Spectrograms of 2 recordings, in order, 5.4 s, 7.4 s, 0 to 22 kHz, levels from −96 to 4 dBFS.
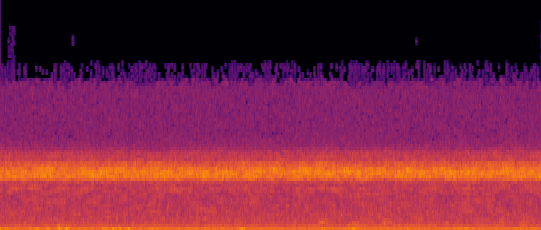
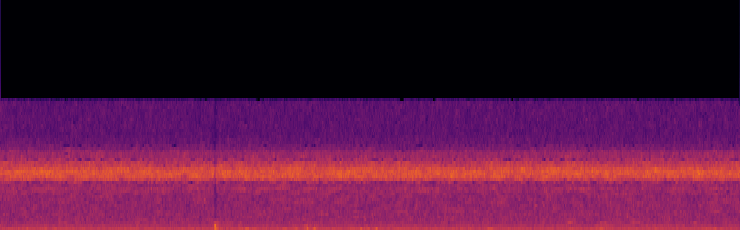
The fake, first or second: second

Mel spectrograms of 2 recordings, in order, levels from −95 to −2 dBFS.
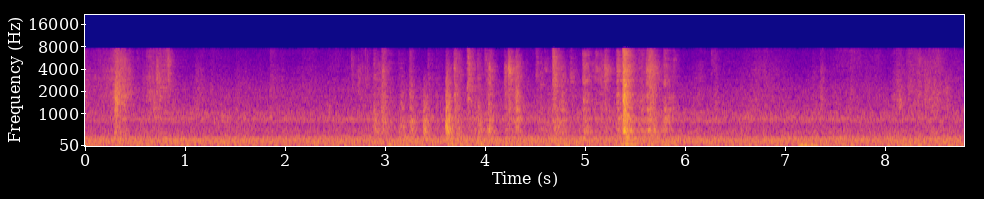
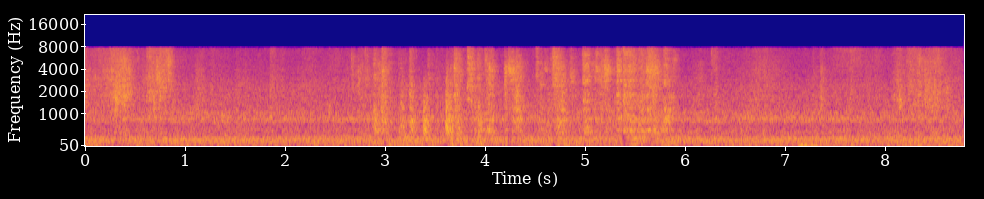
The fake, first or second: second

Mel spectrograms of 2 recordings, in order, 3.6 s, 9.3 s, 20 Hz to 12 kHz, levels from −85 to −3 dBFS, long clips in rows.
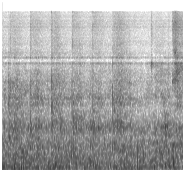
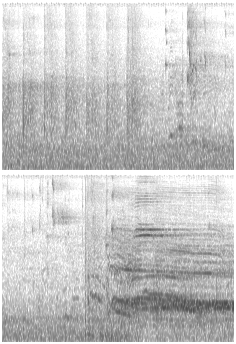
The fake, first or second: first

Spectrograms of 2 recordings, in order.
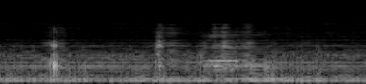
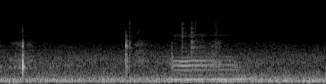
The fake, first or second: first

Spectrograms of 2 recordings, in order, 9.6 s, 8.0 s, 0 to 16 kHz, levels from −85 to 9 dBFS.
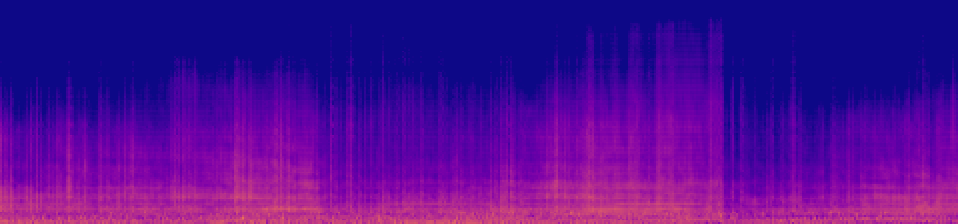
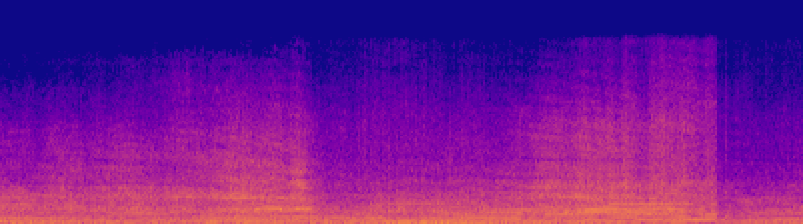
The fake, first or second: first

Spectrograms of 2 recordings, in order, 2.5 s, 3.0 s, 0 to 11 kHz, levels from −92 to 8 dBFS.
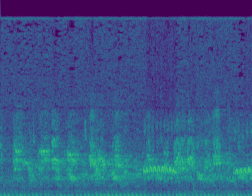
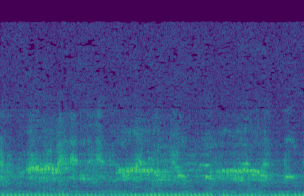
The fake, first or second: second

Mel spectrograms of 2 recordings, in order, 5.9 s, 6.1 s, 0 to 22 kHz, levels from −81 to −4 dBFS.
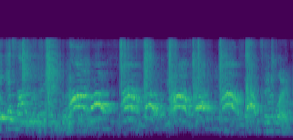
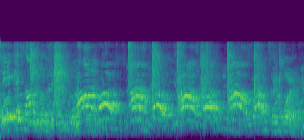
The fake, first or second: first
